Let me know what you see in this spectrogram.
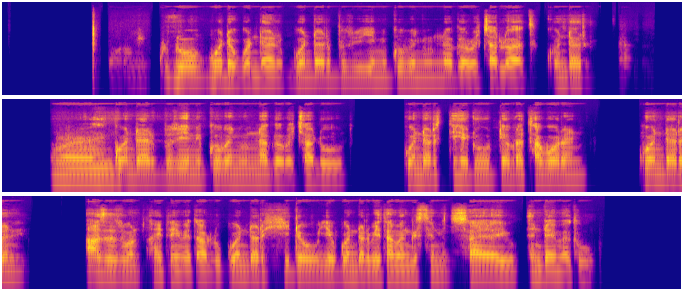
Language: Amharic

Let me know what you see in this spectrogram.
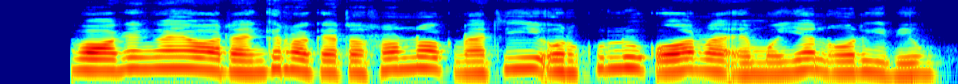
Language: Masai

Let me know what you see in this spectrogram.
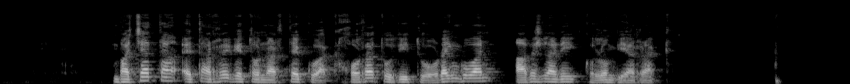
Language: Basque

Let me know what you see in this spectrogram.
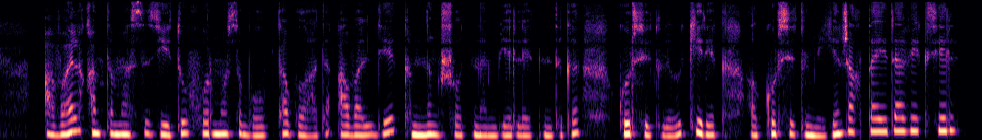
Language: Kazakh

